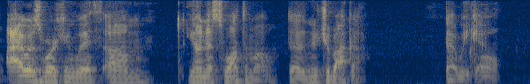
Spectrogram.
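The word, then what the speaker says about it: Suotamo: And I was working with Jonas Swatamo, the new Chewbacca, that weekend.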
